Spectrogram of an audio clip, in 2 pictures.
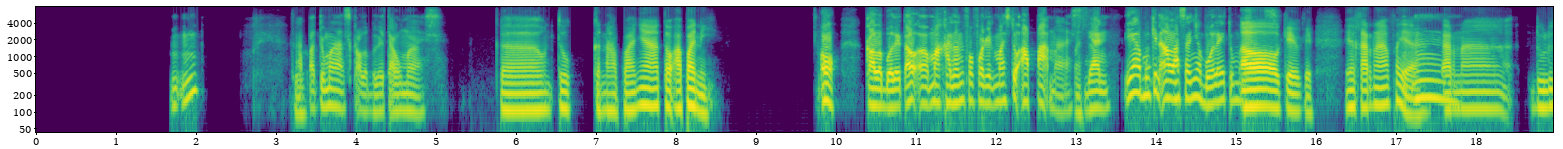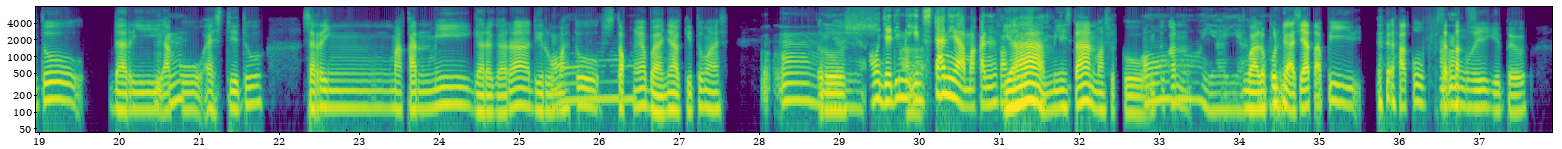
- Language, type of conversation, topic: Indonesian, unstructured, Apa makanan favorit Anda dan mengapa?
- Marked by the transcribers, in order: drawn out: "Oh"; laughing while speaking: "gak"; chuckle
